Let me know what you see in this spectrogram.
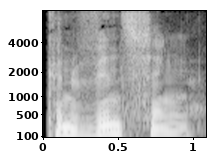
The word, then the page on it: convincing: American English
